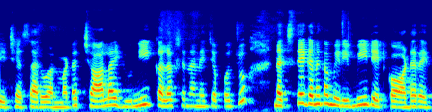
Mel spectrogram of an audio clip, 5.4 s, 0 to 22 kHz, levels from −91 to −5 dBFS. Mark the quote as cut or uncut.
uncut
